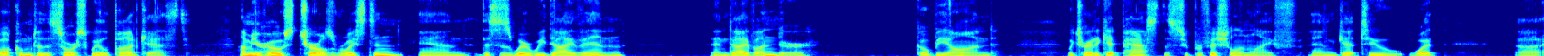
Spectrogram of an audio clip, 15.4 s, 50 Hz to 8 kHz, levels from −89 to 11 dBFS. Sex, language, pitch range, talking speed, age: male, English, 80-100 Hz, 145 wpm, 40-59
